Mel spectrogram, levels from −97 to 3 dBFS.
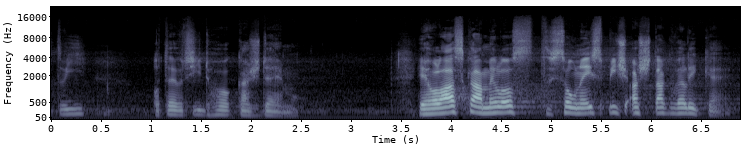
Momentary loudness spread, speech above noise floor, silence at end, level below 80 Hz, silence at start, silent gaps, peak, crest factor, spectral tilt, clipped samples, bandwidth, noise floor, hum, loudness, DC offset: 21 LU; 38 dB; 0.2 s; -84 dBFS; 0.05 s; none; -14 dBFS; 24 dB; -3 dB/octave; under 0.1%; 17 kHz; -74 dBFS; none; -35 LUFS; under 0.1%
